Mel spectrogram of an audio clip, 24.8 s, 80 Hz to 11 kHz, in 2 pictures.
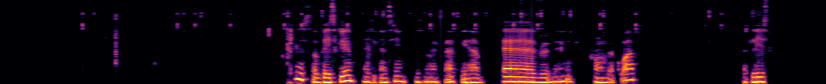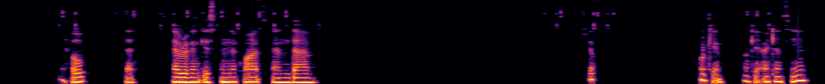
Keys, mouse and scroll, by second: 1.2 ctrl+shift+click, 1.8 alt+3, 1.8 right click, 2.2 q, 2.3-2.7 scroll down 1, 2.8 q, 2.9 alt+click, 3.1 alt+right click, 3.4 alt+click, 3.9-4.5 alt+scroll down 1, 4.5 alt+click, 5.0 alt+right click, 5.1 alt+click, 5.6 alt+middle click, 5.8 alt+click, 6.2 alt+right click, 6.4 alt+click, 7.1 alt+click, 7.4 alt+scroll down 1, 7.6 alt+click, 8.4 alt+middle click, 8.7 alt+click, 9.2 scroll down 1, 9.5 alt+click, 10.2 alt+middle click, 10.8 alt+click, 11.6 alt+click, 12.3 alt+middle click, 12.6 alt+click, 13.5 alt+click, 14.2 alt+middle click, 14.9 alt+click, 15.2 alt+right click, 15.9 alt+click, 16.8 alt+scroll down 1, 17.1 alt+click, 17.4 alt+middle click, 17.8 alt+right click, 18.0 alt+click, 20.7 alt+click, 20.9 alt+middle click, 21.4 alt+click, 21.8 alt+right click, 22.6 alt+middle click, 22.9 1, 23.2 alt+right click, 23.5 alt+middle click, 23.9 alt+click.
